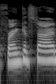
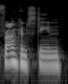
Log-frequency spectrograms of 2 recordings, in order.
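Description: First: It is said with a common English pronunciation. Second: It is said with a German pronunciation. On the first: The speaker calls it wrong. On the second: The speaker calls it right.

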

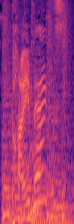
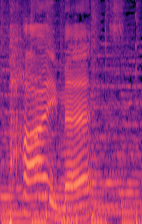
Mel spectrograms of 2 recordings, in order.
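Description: First: The first vowel is short, like 'pih'. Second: The first vowel is long, like 'pie'. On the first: "Is that how I would say it?" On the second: "like offering pie"

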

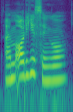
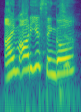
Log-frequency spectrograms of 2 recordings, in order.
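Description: First: It is said in a plain, flat way. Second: It is said with more enthusiasm.

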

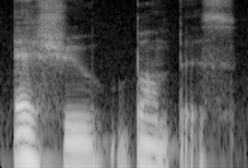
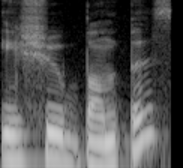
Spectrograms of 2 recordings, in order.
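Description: First: The first name begins with an 'eh' sound. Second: The first name begins with an 'ee' sound. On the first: The speaker calls it right. "The proper pronunciation is Eshu Bumpus" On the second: The speaker calls it wrong. "That is a mispronunciation on my own part"

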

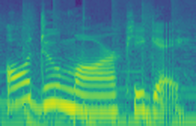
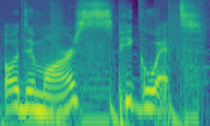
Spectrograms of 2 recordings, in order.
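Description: First: The S and the final T are silent. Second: The S and the final T are pronounced. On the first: The speaker calls it right. "the way you pronounce it is Audemars Piguet, without pronouncing the S and without pronouncing the T in the end" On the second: The speaker calls it wrong. "It's written as Audemars Piguet"

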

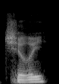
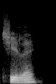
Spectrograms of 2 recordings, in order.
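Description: First: Chile is said the English way, like chilly. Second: Chile is said the Spanish way, chee-leh.

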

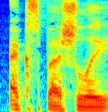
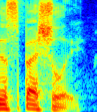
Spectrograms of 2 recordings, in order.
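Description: First: The word begins with an x sound. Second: The word begins with an s sound. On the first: The speaker calls it wrong. "So stop saying especially" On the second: The speaker calls it right. "There is no X in especially"

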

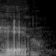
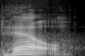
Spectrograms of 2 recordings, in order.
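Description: First: The vowel is a long 'ay' sound. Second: The vowel is a short 'eh' sound. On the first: This is how the local speakers say it. "the way we would say hail" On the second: This is how a speaker from another region says it. "He pronounced it hell"

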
